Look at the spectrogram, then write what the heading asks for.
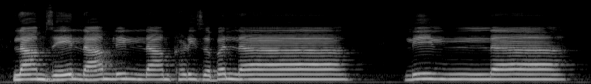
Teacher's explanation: یہ کھڑی زبر جو ہے اس کی ادائیگی میں کھڑی زبر کو ہم 1 سے 2 سیکنڈ کے لیے کھینچ کے پڑھتے ہیں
